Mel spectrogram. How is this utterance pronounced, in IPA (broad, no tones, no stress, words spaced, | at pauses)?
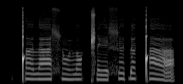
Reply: ǃɐla ɬõlɔǁe ɬɘɗɐǃa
